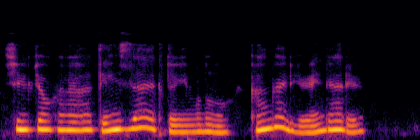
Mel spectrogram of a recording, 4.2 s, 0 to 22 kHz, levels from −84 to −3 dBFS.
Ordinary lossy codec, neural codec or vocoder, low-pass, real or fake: Opus, 32 kbps; codec, 16 kHz, 2 kbps, FreqCodec, larger model; 7.2 kHz; fake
